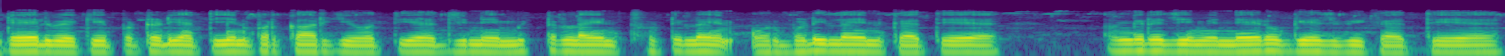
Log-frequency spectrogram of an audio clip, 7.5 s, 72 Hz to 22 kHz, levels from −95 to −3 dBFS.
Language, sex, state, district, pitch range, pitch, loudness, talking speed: Hindi, male, Rajasthan, Bikaner, 115-120 Hz, 120 Hz, -17 LUFS, 200 wpm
